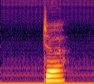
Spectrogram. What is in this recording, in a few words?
"zhe0", chinese pinyin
